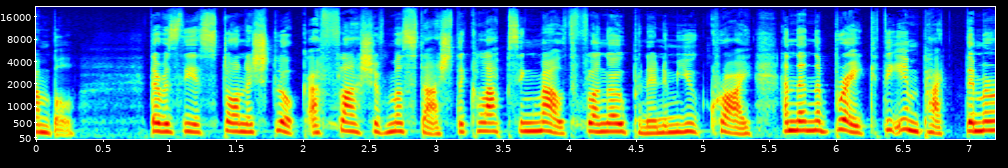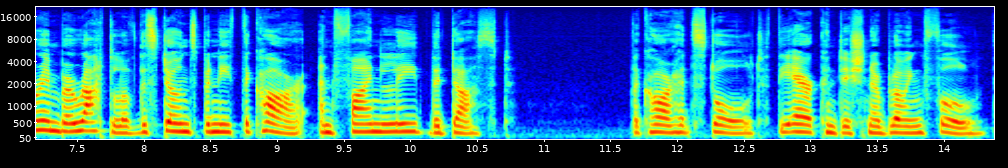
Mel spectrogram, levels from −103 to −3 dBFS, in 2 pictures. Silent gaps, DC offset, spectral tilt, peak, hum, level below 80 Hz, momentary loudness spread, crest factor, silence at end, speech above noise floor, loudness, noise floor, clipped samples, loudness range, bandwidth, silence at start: none; under 0.1%; -5 dB/octave; -2 dBFS; none; -66 dBFS; 7 LU; 18 dB; 0.1 s; 48 dB; -19 LUFS; -67 dBFS; under 0.1%; 4 LU; 20 kHz; 0 s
